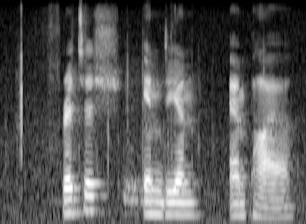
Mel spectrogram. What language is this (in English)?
English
